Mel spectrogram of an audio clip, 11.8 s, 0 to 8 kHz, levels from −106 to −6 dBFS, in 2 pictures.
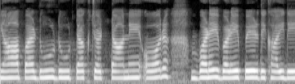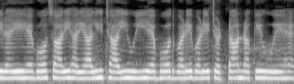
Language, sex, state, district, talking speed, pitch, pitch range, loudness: Hindi, female, Chhattisgarh, Bilaspur, 150 wpm, 235 Hz, 230-240 Hz, -15 LUFS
